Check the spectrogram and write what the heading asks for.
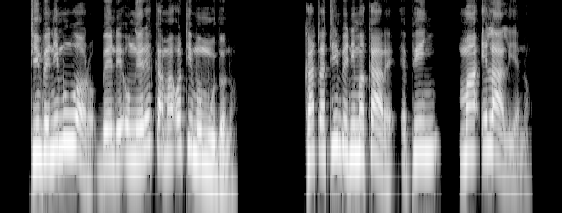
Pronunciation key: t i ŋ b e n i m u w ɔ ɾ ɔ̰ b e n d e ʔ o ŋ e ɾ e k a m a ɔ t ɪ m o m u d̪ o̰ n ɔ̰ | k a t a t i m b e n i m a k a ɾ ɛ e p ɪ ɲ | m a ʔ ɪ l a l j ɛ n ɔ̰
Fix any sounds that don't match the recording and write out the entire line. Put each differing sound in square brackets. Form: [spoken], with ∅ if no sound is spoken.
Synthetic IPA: t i [m] b e n i m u w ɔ ɾ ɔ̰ b e n d e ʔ o ŋ e ɾ e k a m a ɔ t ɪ m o m u d̪ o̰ n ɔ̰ | k a t a t i m b e n i m a k a ɾ ɛ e p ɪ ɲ | m a ʔ ɪ l a l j ɛ n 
